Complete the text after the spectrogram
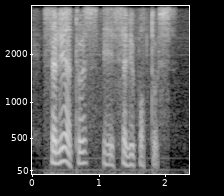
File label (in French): Salutation Voix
